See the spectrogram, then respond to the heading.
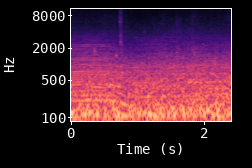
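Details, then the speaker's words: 2020 Kia Sportage after short block replacement and rebuilt new cylinder head, driving at full throttle during break-in; steady smooth engine drone with road rumble, no ticking, knocking or smoke; normal engine under load. "See, it's good. I mean, I don't hear any noises. I don't see any smoke behind us or anything."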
